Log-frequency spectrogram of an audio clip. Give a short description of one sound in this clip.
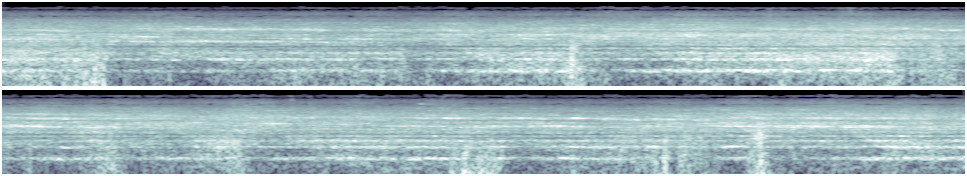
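Freight wagons rumble and clatter steadily along the rails.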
